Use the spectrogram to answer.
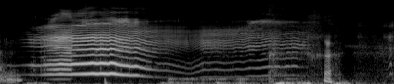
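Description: A baby fusses and cries: one long, loud wail whose pitch sags and then climbs again, followed by shorter, broken whimpers.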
